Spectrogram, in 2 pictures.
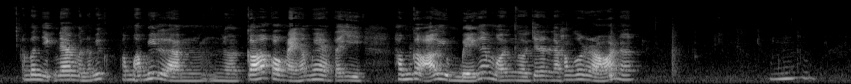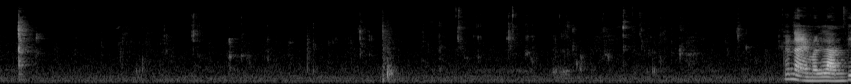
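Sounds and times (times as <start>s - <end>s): person chewing with wet mouth sounds: 6.4s - 16.4s.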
